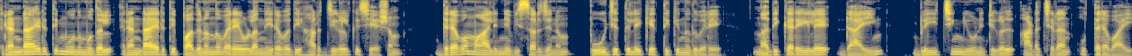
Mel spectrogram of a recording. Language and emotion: Malayalam, neutral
